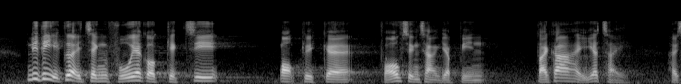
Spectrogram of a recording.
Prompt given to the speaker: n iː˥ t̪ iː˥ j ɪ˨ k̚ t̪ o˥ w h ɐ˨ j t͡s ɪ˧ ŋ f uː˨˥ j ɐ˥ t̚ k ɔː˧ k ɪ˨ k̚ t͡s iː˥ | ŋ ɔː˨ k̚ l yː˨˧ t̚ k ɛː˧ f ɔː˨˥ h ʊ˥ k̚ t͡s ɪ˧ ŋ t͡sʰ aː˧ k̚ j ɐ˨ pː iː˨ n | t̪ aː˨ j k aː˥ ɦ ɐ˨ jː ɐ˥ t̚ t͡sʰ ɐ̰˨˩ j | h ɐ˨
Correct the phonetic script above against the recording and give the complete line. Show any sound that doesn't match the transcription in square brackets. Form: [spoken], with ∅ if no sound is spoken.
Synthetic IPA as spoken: n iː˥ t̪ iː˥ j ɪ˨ k̚ t̪ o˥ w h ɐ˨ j t͡s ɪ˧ ŋ f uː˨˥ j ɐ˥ t̚ k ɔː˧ k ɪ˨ k̚ t͡s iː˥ | ŋ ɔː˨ k̚ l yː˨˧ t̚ k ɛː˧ f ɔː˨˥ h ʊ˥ k̚ t͡s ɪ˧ ŋ t͡sʰ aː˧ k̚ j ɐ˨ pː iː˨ n | t̪ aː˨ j k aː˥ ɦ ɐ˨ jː ɐ˥ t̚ t͡sʰ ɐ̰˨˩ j | h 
